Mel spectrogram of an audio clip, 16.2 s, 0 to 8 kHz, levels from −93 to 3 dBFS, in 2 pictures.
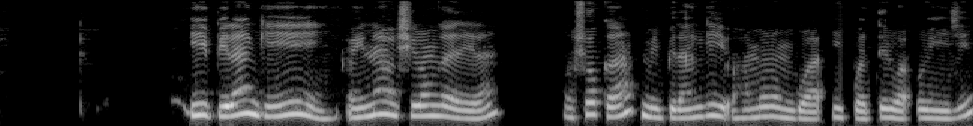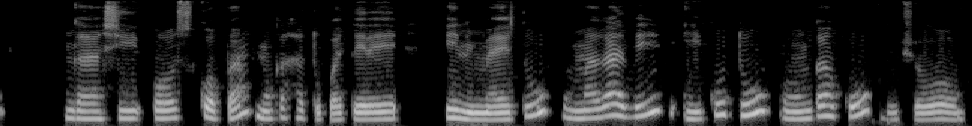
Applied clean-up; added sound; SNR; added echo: none; none; none; none.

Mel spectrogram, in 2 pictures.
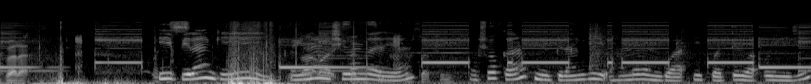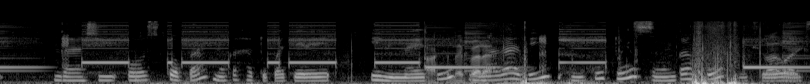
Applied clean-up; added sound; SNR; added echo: none; Doorbell; -1 dB; none.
